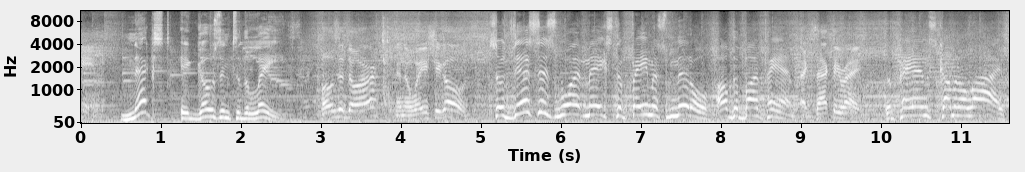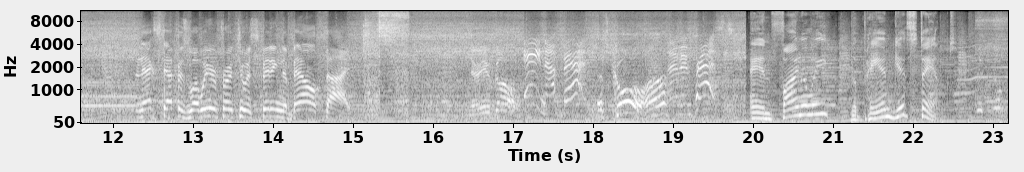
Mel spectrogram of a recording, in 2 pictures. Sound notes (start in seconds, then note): 15.4 grinding sounds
